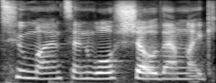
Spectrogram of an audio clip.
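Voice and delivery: ordinary delivery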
